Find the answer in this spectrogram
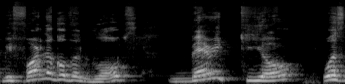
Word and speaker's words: Keoghan: But what are you gonna say about Barry Keoghan? Yeah, that's his that's how you pronounce his last name.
